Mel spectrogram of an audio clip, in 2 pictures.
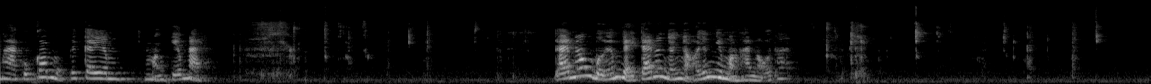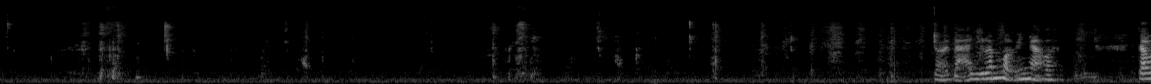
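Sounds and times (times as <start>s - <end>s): person chewing with wet mouth clicks: 2.4s - 5.4s, 8.1s - 11.8s, 12.6s - 19.6s.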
